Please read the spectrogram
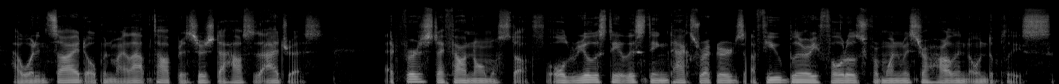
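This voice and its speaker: A man narrating a first-person story in a calm, wry, deliberate way. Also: low-pitched, no echo, studio quality.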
